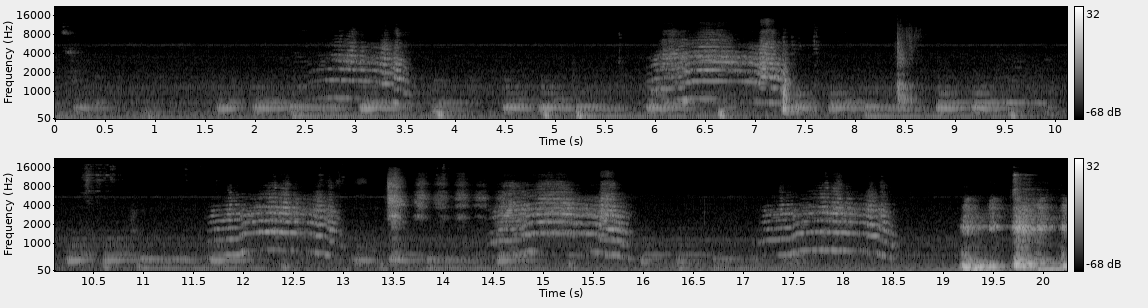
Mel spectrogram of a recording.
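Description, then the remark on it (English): A cat meows over and over, about six long, drawn-out wailing calls spaced a few seconds apart, loud, with a low steady hum running underneath. “hear that? That's Trump.”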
